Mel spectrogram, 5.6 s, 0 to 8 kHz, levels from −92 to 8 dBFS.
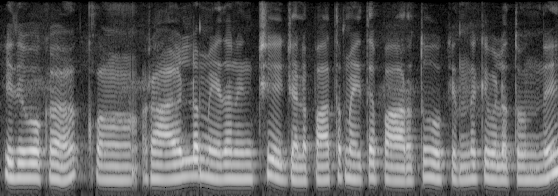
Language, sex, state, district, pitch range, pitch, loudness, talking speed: Telugu, female, Andhra Pradesh, Chittoor, 165-185 Hz, 175 Hz, -16 LUFS, 120 wpm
